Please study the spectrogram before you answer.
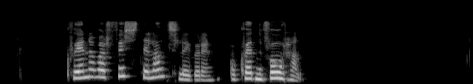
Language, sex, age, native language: Icelandic, female, 20-29, Icelandic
